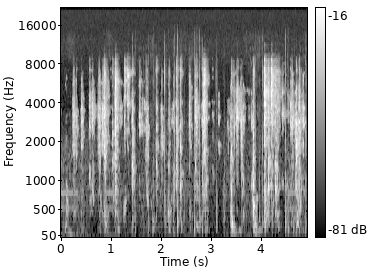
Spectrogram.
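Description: Dense, rapid typing on a computer keyboard, loud and close, with irregular bursts of clicking keystrokes running continuously throughout.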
